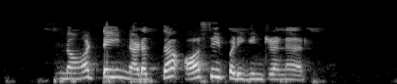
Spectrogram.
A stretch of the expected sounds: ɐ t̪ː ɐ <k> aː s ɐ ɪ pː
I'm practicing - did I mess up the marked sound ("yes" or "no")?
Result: yes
